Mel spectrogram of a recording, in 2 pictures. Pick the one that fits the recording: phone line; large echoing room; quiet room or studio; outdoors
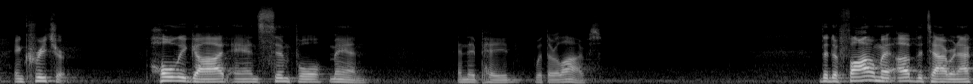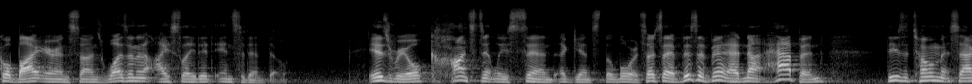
large echoing room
